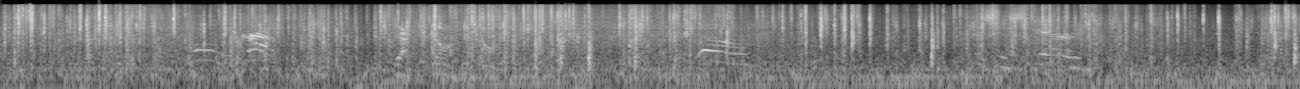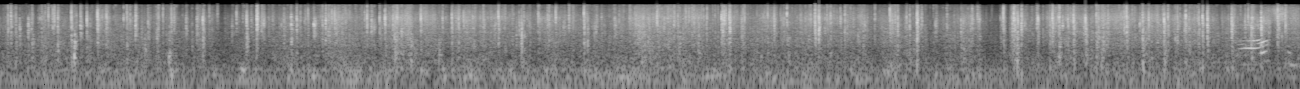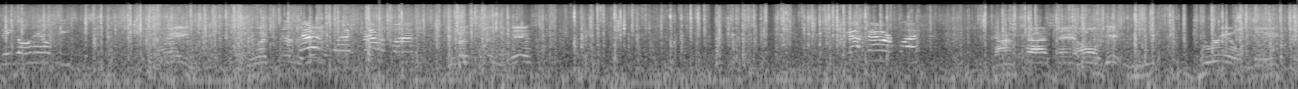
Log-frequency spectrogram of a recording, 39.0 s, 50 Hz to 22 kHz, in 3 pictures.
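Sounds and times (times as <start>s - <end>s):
rain and hail pelting truck roof: 0.0s - 38.9s.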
